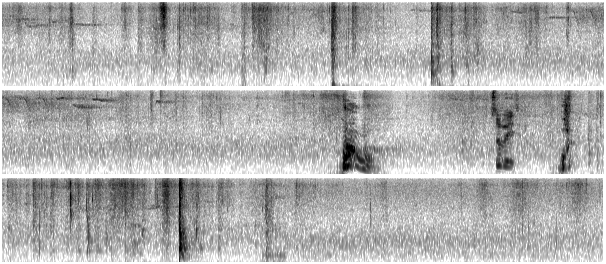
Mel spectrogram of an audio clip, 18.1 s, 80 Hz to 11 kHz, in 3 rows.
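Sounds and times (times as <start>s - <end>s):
dog barking: 9.4s - 9.9s
wooden poles knocking: 11.5s - 15.0s.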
